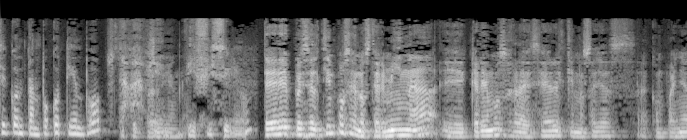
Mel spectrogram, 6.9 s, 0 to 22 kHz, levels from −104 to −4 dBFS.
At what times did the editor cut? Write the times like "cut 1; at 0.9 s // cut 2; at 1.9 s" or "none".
cut 1; at 2.6 s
